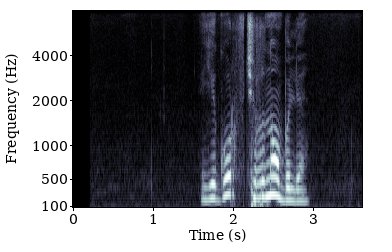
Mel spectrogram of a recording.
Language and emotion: Russian, neutral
